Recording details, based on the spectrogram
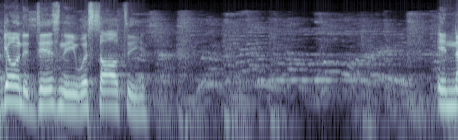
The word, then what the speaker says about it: Psalty: Yeah, don't get salty in here on me. No, that's not what I'm talking about. No, Salty was his name, spelled like the Psalms, right? P-S-A-L-T-Y. Salty, the singing songbook, right?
